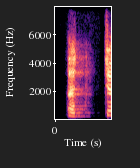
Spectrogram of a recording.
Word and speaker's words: ತಚ್ಚ: ಇದರ ಒಂದು ಉಚ್ಚಾರಣೆಯನ್ನ ನೋಡೋಣ ತಚ್ಚ ಸಂಸ್ಮೃತ್ಯ ತಚ್ಚ ಸಂಸ್ಕೃತ್ಯ ಇದನ್ನ ಬಿಡಿಸಿದಾಗ ತತಚ ಅಂತ ಹೇಳಿ ಬರುತ್ತೆ ತತ್ಚ ಸಂಸ್ಮೃತ್ಯ ನೋಡಿ ಮುಗೆಯಿಂದ ಬರು ಹಾಗೆ ಇದು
